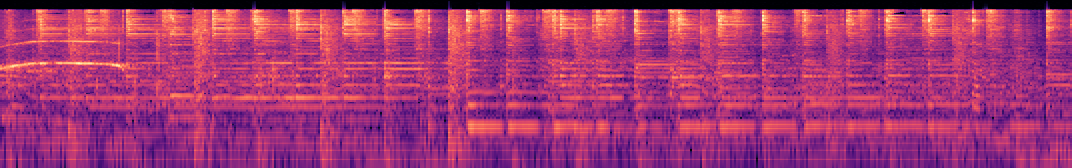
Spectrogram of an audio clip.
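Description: Live band playing an instrumental passage of a rock song: acoustic and electric guitars, bass and drums keeping a steady beat, with a long held note entering about three and a half seconds in.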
